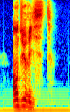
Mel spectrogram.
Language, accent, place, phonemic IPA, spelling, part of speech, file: French, France, Lyon, /ɑ̃.dy.ʁist/, enduriste, noun, LL-Q150 (fra)-enduriste.wav
- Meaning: endurance motorcyclist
